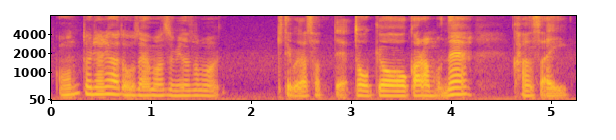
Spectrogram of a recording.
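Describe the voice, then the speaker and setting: A woman's voice: fairly low pitch, steady tone, fairly quick, vocal fry, darkish tone. A woman with a slightly stuffed-up, nasal voice, chatting casually and playfully to listeners as an idol host. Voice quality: nasal from a cold. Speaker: idol group member hosting her solo talk show. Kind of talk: casual solo chat to listeners.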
